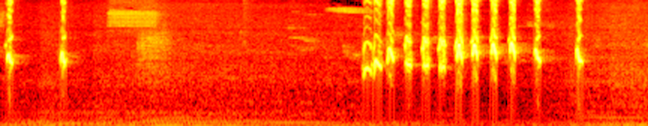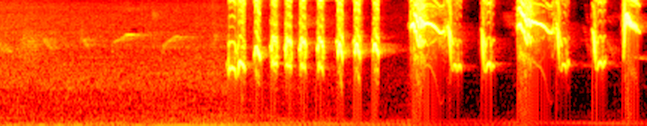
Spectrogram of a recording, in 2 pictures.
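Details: Orange-headed thrush (anis merah) song for caged-bird therapy: scattered single notes, then two long runs of fast, sharp, high chirps, ending with bright rising whistles over a low background rumble.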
